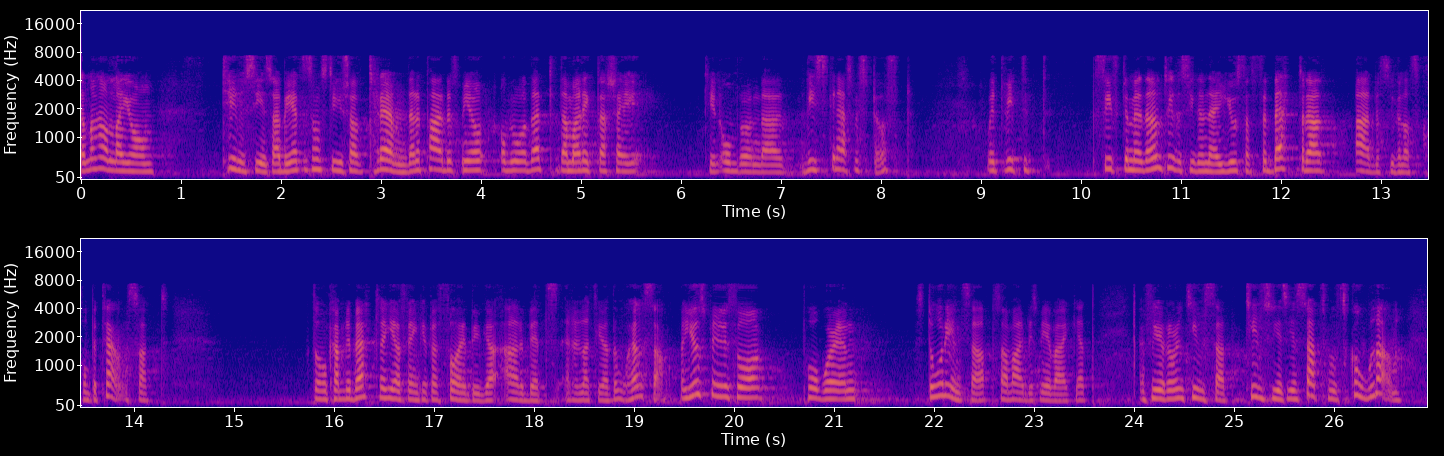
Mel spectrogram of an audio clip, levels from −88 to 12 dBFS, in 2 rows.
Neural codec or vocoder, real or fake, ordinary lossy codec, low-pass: codec, 16 kHz, 1.1 kbps, Voila-Tokenizer; fake; none; none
